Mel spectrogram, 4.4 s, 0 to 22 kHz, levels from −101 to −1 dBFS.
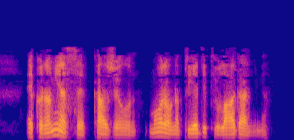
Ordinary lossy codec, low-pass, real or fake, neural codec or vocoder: MP3, 24 kbps; 5.4 kHz; real; none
